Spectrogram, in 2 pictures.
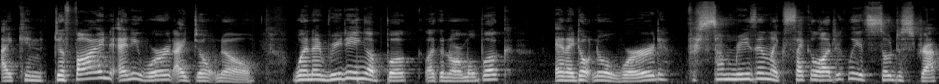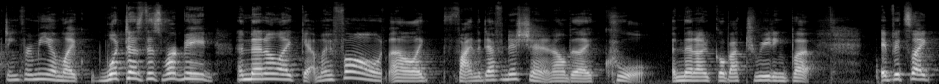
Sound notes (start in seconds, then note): none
